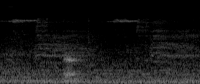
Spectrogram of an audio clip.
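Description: Quiet outdoor street ambience with one brief, faint animal call about two-thirds of a second in.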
